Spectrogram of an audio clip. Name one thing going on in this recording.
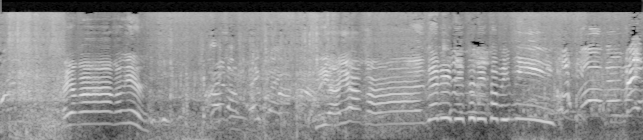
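Small dogs paddle and splash in the water.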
